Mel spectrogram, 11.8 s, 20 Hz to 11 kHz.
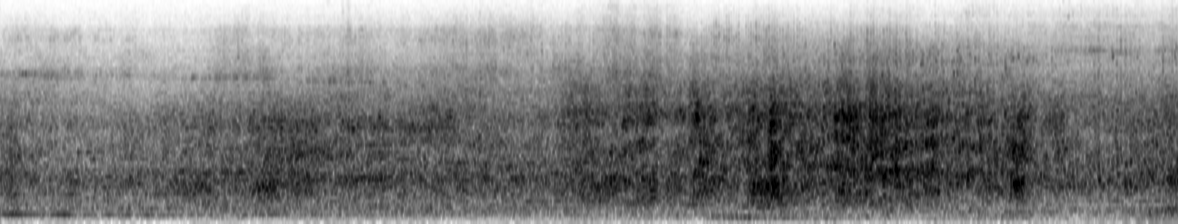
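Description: A Hawker Hurricane IIc's Rolls-Royce Merlin V12 engine and propeller heard from the ground as the fighter flies past. The engine noise builds to its loudest between about seven and nine seconds in, then eases slightly.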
